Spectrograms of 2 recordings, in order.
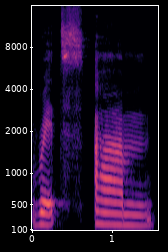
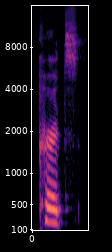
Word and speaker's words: Kurtz: And she's a therapist, plugging for Karen Ritz. I totally mispronounced her last name. I just realized that. Kurtz.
